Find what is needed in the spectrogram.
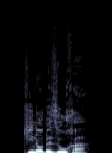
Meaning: moviegoer, cinemagoer
- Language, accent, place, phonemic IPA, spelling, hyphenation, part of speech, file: German, Germany, Berlin, /ˈkiːnoːbəˌzuːxɐ/, Kinobesucher, Ki‧no‧be‧su‧cher, noun, De-Kinobesucher.ogg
